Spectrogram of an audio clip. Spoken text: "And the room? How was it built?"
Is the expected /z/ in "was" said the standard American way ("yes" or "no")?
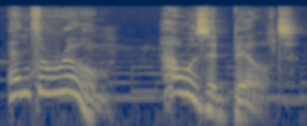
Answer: yes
